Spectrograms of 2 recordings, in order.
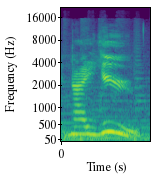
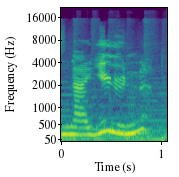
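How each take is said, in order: First: The name ends on a vowel sound. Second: The name ends with an n sound. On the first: The speaker calls it right. "There's an N at the end, but there's just Nayu" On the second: The speaker calls it wrong.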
